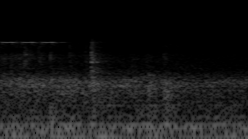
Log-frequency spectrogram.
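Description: Steady low hum on a surveillance camera's audio, with three short high beeps in the first half second or so and a faint click about a second in.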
